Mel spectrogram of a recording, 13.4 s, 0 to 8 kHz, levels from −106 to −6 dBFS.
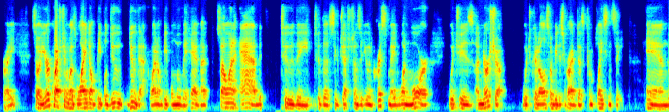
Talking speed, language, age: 195 wpm, English, 50-69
